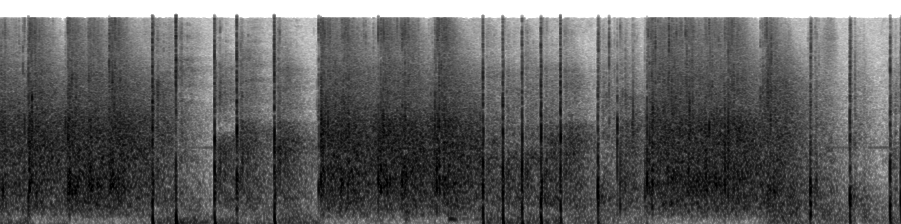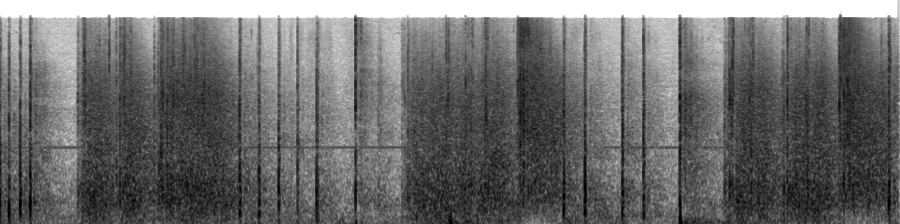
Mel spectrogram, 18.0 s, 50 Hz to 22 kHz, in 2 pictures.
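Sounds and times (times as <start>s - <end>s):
audience clapping: 0.0s - 12.2s, 16.3s - 18.0s
person clapping a rhythm: 0.0s - 18.0s.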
